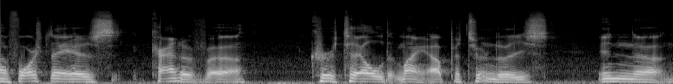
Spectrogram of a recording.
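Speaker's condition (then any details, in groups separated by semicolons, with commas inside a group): Multiple system atrophy; Multiple System Atrophy, initially diagnosed cerebellar ataxia, affects walking, balance; aged 67, progressing, ataxia worsening, after cord blood stem cells; declined over last year, markedly worse last three months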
